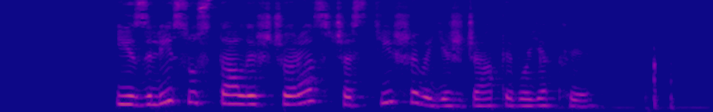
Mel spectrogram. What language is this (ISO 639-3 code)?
ukr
